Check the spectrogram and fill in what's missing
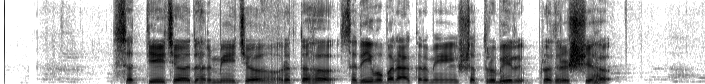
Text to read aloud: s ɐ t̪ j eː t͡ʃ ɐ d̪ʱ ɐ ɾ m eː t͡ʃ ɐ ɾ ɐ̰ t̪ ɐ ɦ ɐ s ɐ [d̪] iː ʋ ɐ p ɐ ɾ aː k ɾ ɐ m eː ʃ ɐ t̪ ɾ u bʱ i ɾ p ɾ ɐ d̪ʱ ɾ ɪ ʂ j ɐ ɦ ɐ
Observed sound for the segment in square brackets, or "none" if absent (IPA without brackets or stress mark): d̪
